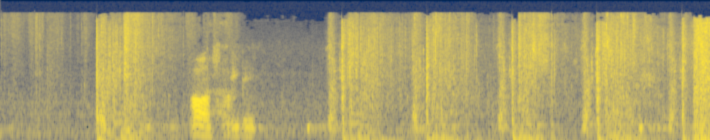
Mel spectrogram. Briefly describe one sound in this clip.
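An axe chops into a tree trunk with hard, quick thuds.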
